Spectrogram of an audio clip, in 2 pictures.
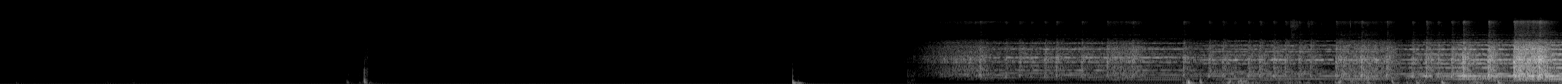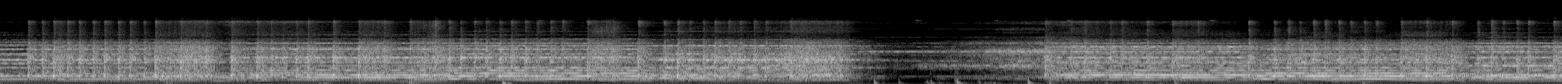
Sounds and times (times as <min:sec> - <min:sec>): Silence: 0:00.0 - 0:27.8
Music: 0:09.2 - 0:31.2.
